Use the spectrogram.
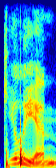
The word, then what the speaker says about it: Gillian: It's Gileian although I just want to say Jillian but it's Gillian apparently.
